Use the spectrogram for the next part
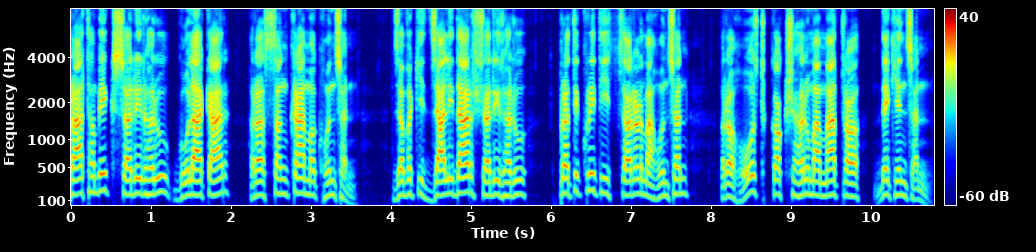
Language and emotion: Nepali, neutral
